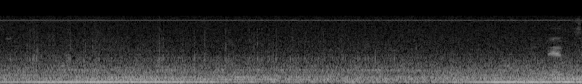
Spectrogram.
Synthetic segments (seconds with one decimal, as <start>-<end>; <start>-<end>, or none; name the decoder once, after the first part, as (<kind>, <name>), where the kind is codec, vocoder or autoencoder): 2.3-5.8 (vocoder, BigVGAN v2)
